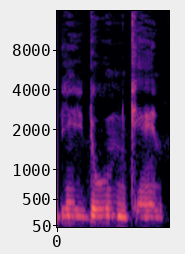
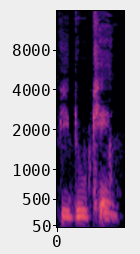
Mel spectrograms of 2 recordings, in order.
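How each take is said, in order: First: The middle syllable ends with an N sound. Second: The middle syllable has no N sound. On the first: The speaker calls it wrong. "sounds funny. I never heard that before" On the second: The speaker calls it right. "You drop the N"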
